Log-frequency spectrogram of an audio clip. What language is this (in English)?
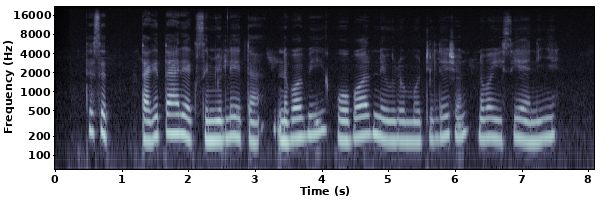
Kalenjin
